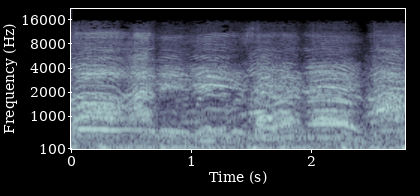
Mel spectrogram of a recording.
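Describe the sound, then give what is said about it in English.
A large crowd of protesters in Iran chants slogans in unison, shouting death to the dictator while tearing down posters of Ayatollah Ali Khamenei and Ayatollah Khomeini; loud massed voices rising and falling in rhythmic shouted bursts roughly every half second, with no single speaker standing out. “Protesters tore down posters of the supreme leader of the Iranian regime, Ayatollah Ali Khamenei, and late leader Ayatollah Khomeini, shouting death to the dictator.”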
